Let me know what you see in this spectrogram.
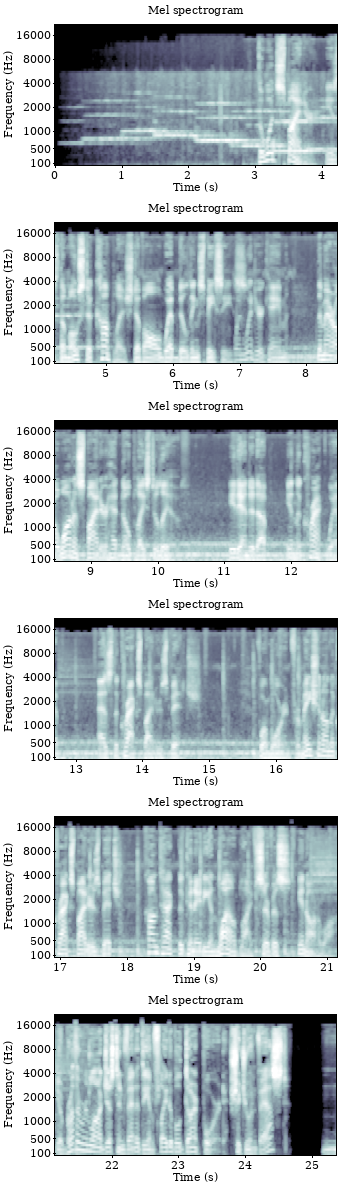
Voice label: commercial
